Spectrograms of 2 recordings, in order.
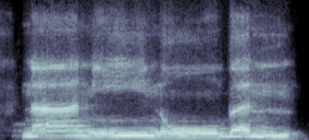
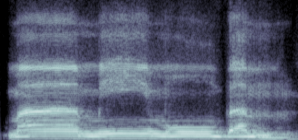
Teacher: Jadi keluar daripada rongga hidung, yang mana juga dalam mengucapkan makhraj nun ini menggunakan lisan, menggunakan lidah, sedangkan makhraj mim ini kita menggunakan bibir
